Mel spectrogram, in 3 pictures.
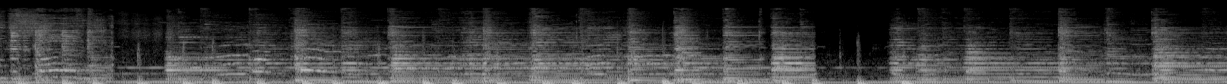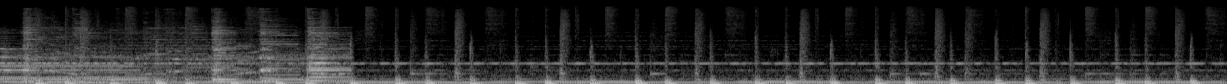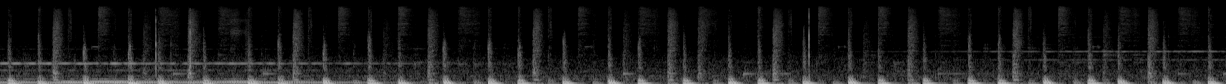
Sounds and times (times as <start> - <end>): Bluegrass: 0.0 - 36.8.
